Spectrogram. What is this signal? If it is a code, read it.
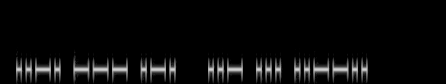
Morse code, heard as a keyed tone, about 25 wpm, 700 Hz. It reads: FOR US?
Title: Sentences from Top 1000 Words - Review Part 5 - 25wpm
